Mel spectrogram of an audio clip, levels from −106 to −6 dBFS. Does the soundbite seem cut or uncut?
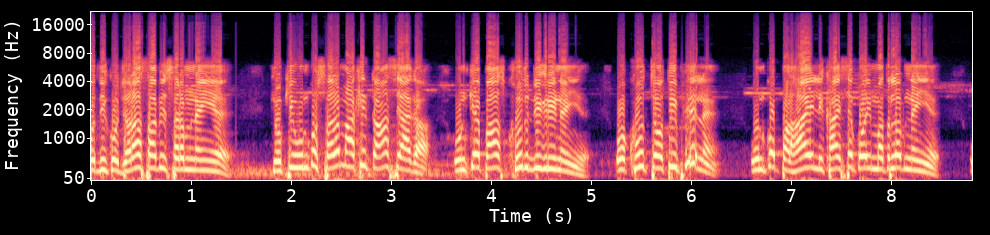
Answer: uncut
